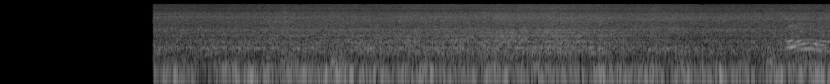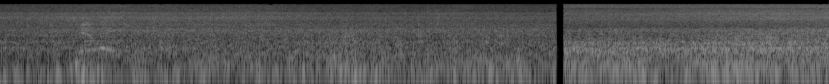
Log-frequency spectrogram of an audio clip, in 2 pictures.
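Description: Ocean surf washing onto a sandy beach, a steady rush of waves, starting after about a second of silence. It gets louder at a cut near the end, and two short pitched sounds stand out around the middle.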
